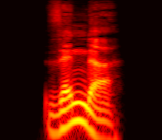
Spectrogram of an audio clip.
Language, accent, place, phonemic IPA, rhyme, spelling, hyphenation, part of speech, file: German, Germany, Berlin, /ˈzɛndɐ/, -ɛndɐ, Sender, Sen‧der, noun, De-Sender.ogg
- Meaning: agent noun of senden: 1. sender 2. broadcaster 3. transmitter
